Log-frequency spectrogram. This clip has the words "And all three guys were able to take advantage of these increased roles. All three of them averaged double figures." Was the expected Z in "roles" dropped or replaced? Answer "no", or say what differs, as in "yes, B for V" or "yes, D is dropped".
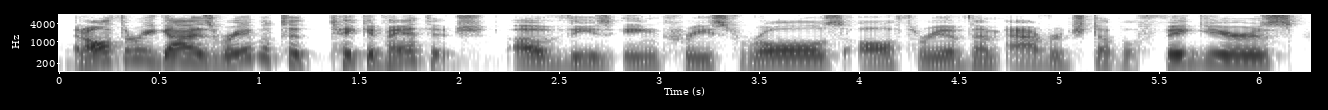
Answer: no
